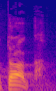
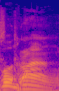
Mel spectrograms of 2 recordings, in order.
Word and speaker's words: Trump: Trump, no truck. Trump. Es Trump, la pronunciación correcta.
